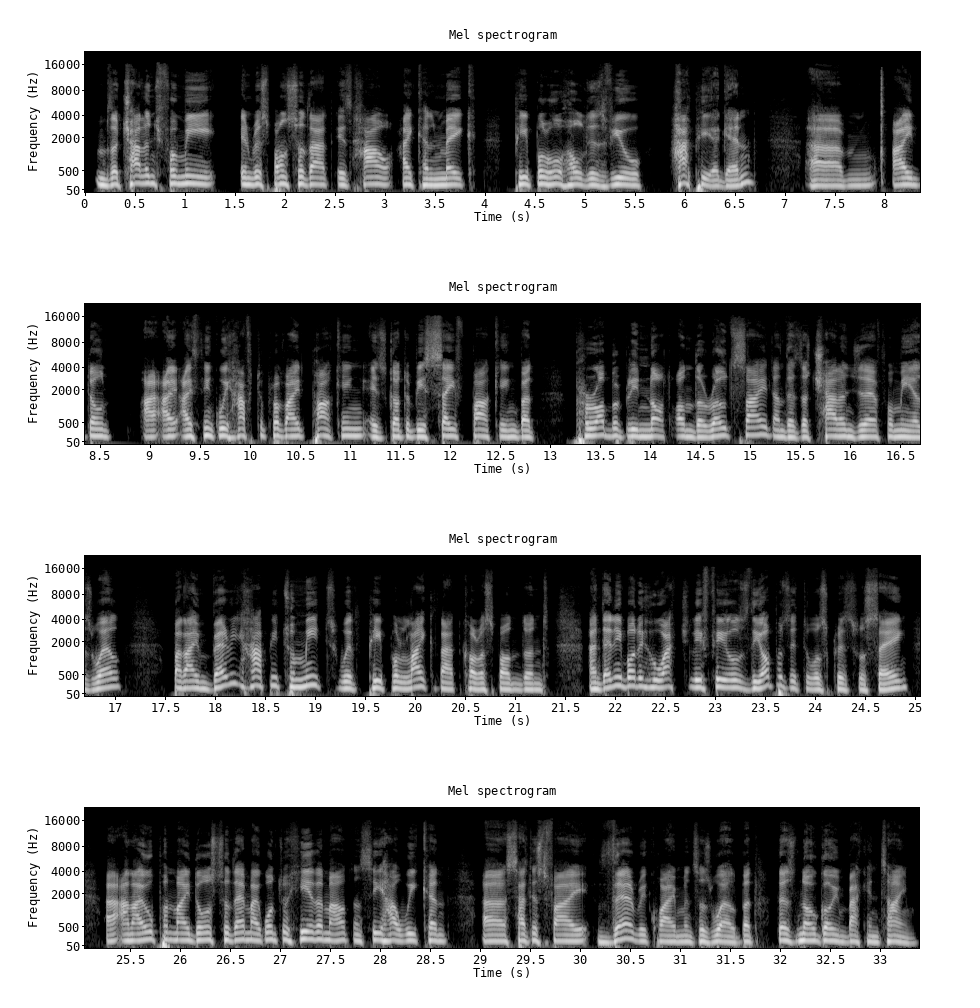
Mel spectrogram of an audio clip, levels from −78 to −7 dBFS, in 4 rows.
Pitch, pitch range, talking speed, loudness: 155 Hz, 140-165 Hz, 190 wpm, -24 LUFS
